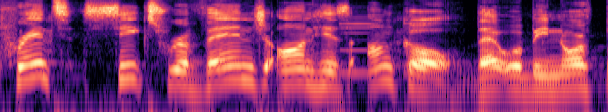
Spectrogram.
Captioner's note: buzzer beeps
